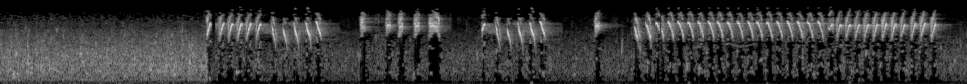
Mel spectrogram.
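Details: Crested jay, called sogon, giving a fierce 'tembakan' song for training cage birds: after a hiss, short bursts of very high rapid notes, then a long steady machine-gun trill.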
